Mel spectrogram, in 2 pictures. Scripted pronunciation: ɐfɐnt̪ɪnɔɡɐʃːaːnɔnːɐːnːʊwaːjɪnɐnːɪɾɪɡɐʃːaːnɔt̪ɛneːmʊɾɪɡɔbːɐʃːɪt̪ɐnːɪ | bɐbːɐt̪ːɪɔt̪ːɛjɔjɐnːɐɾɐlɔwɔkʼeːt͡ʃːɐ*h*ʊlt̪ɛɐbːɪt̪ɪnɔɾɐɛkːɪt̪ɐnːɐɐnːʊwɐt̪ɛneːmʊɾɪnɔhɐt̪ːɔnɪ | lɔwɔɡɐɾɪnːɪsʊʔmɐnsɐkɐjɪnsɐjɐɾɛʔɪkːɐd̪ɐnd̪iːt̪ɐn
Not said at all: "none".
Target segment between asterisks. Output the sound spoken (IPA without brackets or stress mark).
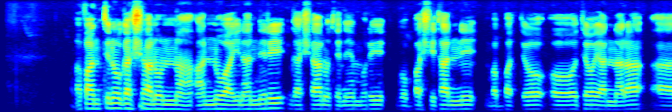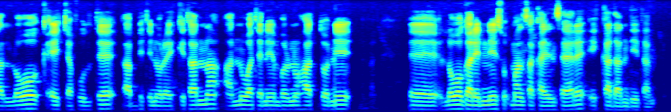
f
